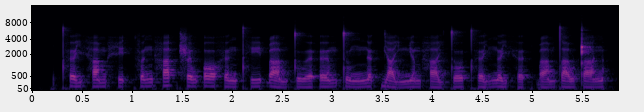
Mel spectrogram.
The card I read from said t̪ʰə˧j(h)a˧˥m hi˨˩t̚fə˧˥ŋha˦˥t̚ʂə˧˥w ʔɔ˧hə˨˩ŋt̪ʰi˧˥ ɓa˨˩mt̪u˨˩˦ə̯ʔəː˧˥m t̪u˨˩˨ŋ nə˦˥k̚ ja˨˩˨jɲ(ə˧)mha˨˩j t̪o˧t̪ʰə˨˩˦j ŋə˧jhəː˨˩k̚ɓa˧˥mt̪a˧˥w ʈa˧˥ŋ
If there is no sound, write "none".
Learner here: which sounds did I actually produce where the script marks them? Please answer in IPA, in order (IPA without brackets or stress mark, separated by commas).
h, ə˧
